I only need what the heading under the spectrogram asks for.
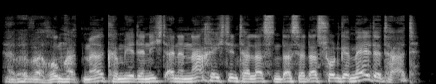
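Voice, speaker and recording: A testy old security guard shouts in a thin, high, querulous voice. He is suspicious and doddering, and his speech is husky and close with no room around it. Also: brisk, no echo. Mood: grumbling.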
